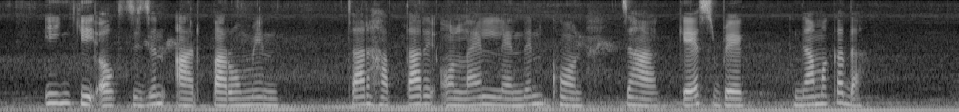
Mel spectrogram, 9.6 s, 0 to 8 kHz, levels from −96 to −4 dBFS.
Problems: none marked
